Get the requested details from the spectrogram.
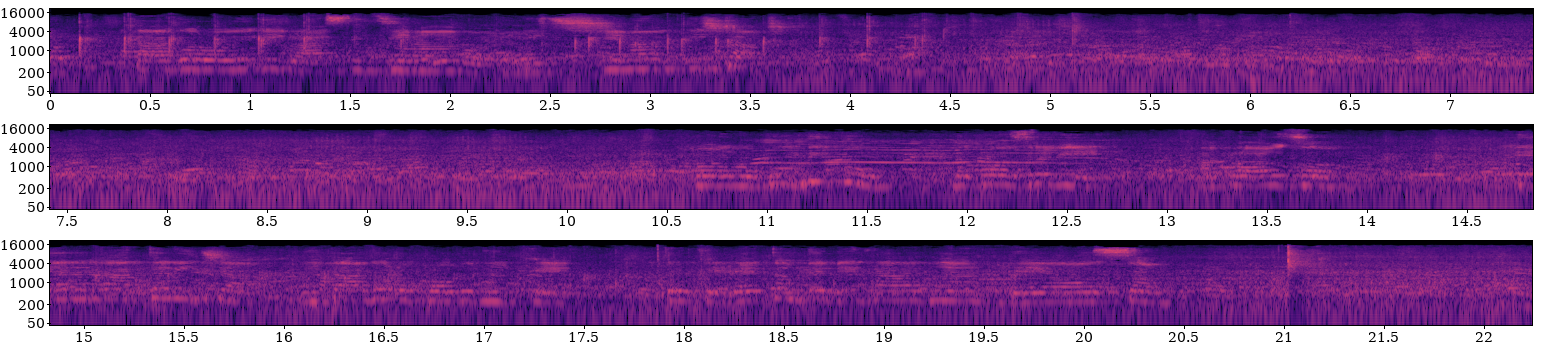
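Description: A man talks nearby in a lively way.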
